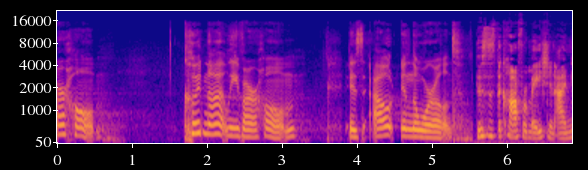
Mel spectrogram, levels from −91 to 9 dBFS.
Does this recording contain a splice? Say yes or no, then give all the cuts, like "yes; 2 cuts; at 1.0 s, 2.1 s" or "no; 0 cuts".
yes; 1 cut; at 5.4 s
